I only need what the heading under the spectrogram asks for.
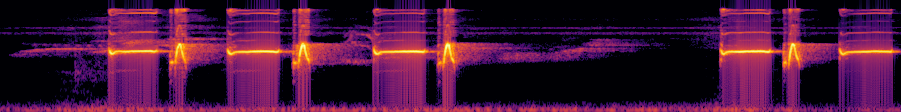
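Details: Ashy tailorbird song of repeated high whistled notes each ending in an abrupt buzzy snap, three in a row, a pause, then two more; low-pitched background rumble throughout.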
